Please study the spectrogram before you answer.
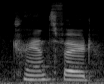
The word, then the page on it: transferred: American English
